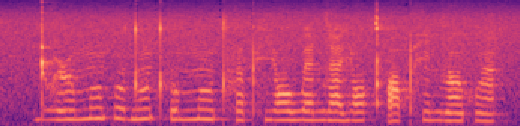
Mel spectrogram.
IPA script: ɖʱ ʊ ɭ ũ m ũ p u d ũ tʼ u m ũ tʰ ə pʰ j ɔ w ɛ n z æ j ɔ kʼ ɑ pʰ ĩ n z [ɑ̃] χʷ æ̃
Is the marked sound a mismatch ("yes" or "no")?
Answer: no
